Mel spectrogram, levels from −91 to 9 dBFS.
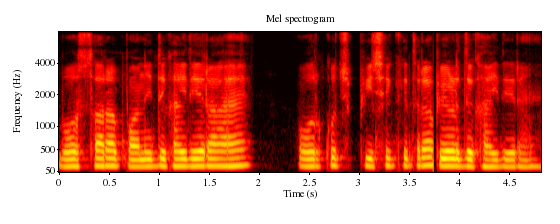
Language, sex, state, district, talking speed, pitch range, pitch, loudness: Hindi, male, Chhattisgarh, Sukma, 210 wpm, 150-160 Hz, 155 Hz, -23 LUFS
